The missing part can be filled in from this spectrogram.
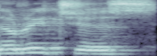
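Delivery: plain reading voice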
